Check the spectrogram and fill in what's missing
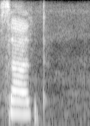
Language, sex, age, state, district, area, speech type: Nepali, female, 18-30, West Bengal, Kalimpong, rural, read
